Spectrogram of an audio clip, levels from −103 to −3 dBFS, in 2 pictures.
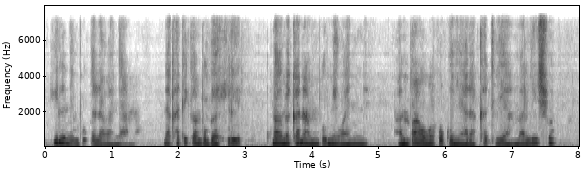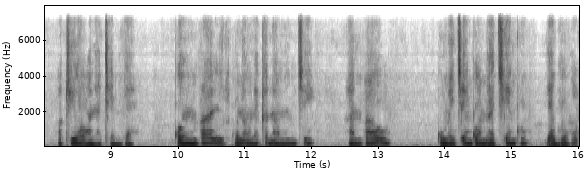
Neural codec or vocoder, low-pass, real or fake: codec, 24 kHz, 3 kbps, HILCodec; 7.2 kHz; fake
